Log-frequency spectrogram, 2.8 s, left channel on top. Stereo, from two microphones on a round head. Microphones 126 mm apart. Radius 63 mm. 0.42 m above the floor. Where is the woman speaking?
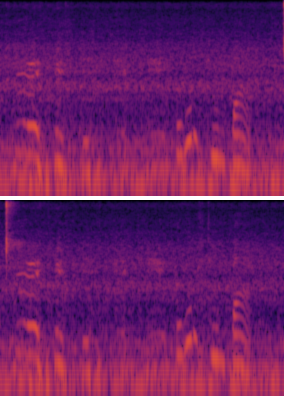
80° right.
